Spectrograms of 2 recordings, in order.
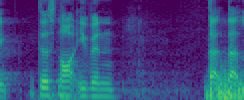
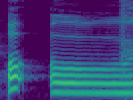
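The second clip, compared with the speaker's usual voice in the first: high put-on "Uh-oh" with a laugh in it; mock the trainer's comic uh-oh; funny Mister Wong; 5 semitones higher than usual. Friend imitates the trainer's playful uh-oh, pitched up. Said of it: "he literally said that".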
